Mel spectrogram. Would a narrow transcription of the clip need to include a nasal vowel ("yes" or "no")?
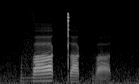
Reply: no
